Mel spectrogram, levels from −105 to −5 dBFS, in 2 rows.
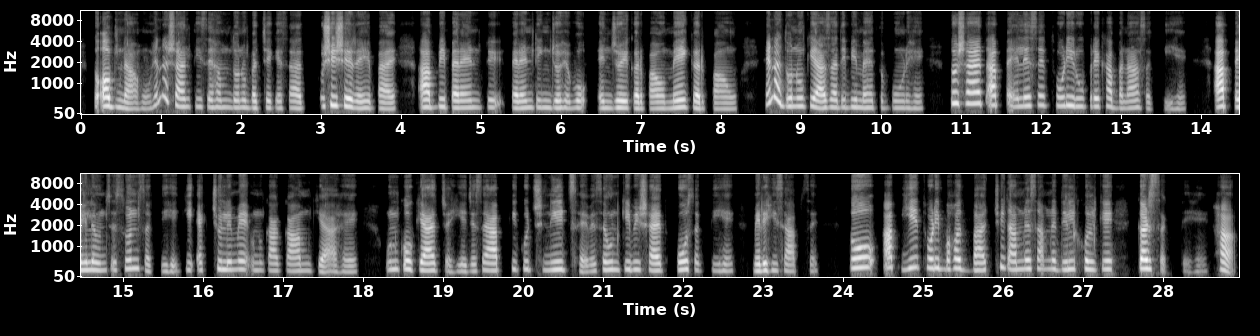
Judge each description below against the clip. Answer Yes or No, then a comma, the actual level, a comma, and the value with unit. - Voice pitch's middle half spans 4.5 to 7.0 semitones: No, average, 3.7 semitones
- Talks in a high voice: Yes, high, 235 Hz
